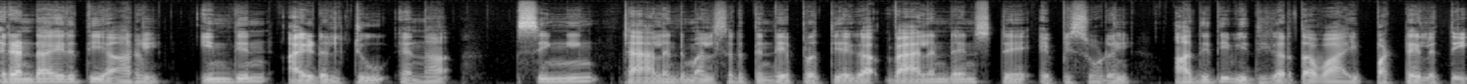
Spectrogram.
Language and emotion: Malayalam, neutral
